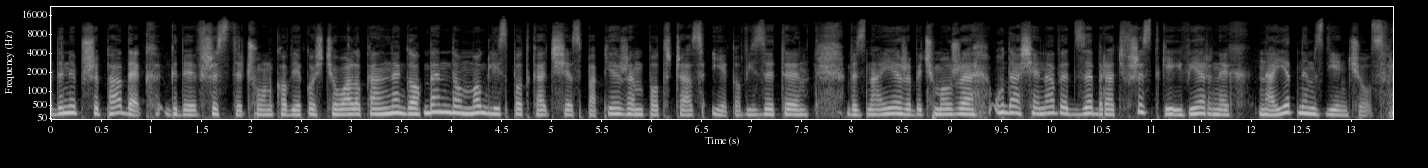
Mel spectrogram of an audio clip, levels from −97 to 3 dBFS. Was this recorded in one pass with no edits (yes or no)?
yes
